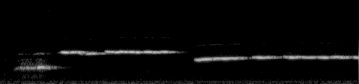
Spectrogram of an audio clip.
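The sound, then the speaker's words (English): A slow, eerie whistled tune, Chauvin's song, the one he whistles when he casts dissonant whispers, with long sustained notes, the pitch sliding between held tones before dropping lower, clear with no talking. “It's the one he whistles when he casts dissonant whispers.”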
